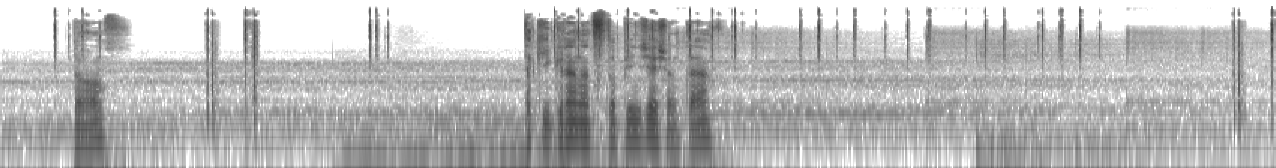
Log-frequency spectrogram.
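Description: Short clicks from a game's menu sound as items are moved.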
